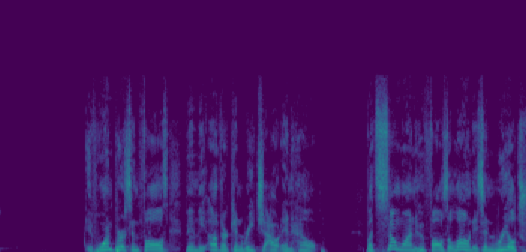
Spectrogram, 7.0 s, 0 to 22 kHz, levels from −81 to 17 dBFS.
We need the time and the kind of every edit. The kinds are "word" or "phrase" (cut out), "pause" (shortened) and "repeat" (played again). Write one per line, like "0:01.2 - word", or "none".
none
